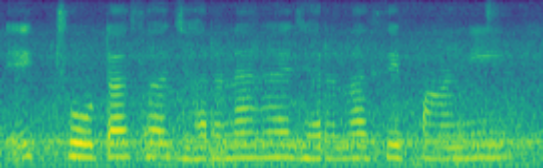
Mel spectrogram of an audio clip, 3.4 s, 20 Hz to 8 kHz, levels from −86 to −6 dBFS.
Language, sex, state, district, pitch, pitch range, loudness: Hindi, female, Chhattisgarh, Raipur, 230 Hz, 225-235 Hz, -16 LUFS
